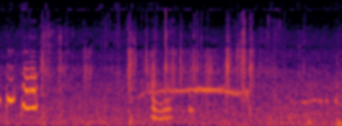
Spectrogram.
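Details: Chickens clucking, with quick loud notes at the start, then a long level whine held for over a second alongside lower clucks and scattered clicks.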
